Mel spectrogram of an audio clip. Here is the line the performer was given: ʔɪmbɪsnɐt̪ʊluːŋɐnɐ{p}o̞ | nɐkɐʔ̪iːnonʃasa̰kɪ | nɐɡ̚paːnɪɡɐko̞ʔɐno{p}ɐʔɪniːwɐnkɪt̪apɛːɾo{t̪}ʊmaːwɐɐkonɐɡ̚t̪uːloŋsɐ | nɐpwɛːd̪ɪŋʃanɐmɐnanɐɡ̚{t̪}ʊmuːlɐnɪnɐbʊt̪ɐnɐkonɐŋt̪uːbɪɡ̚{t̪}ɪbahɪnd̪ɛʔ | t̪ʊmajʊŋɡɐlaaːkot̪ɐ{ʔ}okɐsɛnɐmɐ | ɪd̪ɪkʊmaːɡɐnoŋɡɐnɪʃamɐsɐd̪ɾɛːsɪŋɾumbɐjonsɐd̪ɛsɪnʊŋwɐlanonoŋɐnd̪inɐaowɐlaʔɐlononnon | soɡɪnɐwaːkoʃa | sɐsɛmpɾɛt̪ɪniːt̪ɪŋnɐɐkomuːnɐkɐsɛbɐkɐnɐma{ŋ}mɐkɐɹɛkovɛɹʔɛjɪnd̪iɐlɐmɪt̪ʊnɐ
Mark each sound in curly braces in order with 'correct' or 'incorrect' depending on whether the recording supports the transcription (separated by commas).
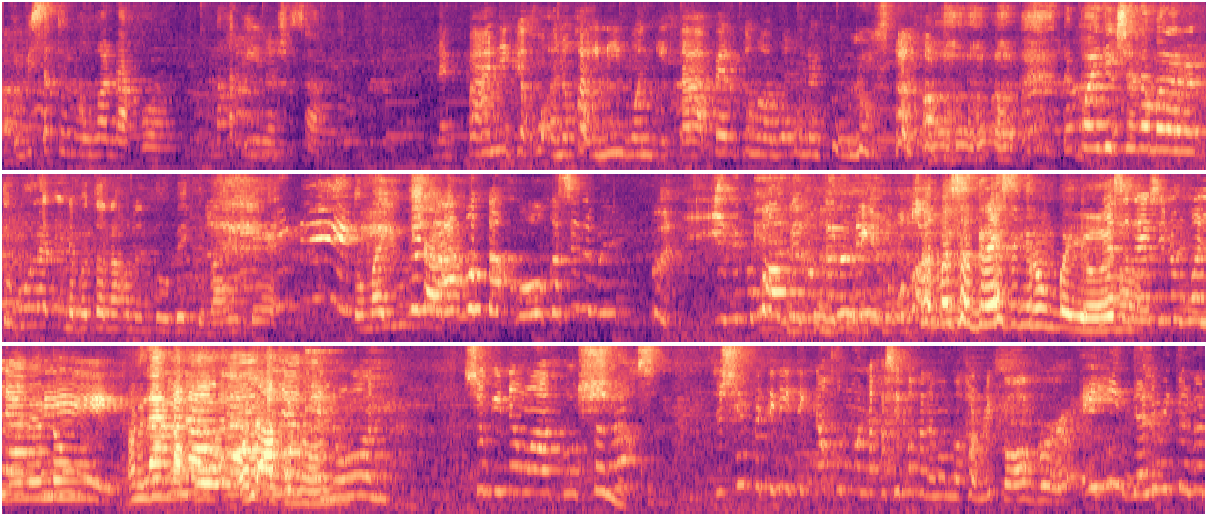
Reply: incorrect, incorrect, correct, correct, incorrect, incorrect, incorrect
